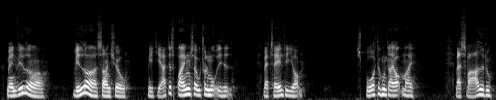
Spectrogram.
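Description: An eager, lofty old knight from a storybook, full of high-flown devotion, as a male narrator reads him, in a fairly high voice. His speech is grand and old-fashioned, urging and exclaiming. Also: gravelly, darkish tone. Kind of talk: audiobook character reading.

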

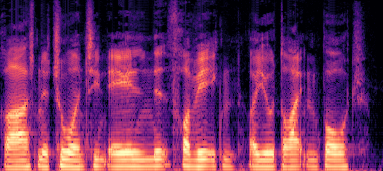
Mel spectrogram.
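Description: Man reading a fairy tale, monotone. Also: medium pitch, no room sound. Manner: steady, measured storytelling. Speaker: audiobook narrator. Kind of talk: scripted fairy-tale narration. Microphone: close studio mic.

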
